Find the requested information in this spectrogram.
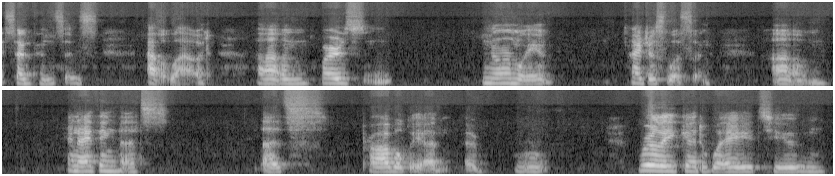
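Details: Adult woman who has stuttered daily her whole life, recovering from an illness, reading aloud from a self-therapy book to demonstrate her stutter; stuttering.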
